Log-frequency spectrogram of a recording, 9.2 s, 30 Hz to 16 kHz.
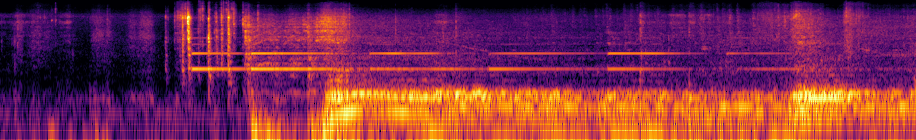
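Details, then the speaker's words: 1999 Chevy Silverado 1500 V8 cold start: starter cranks, engine catches, then uneven loping stumbling idle while cold; owner suspects vacuum leak from factory plastic intake gaskets, to be replaced with metal ones. "rough rough ass item it'll sound like crap so what we're gonna do here we're gonna uh we're gonna have a vacuum leak"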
